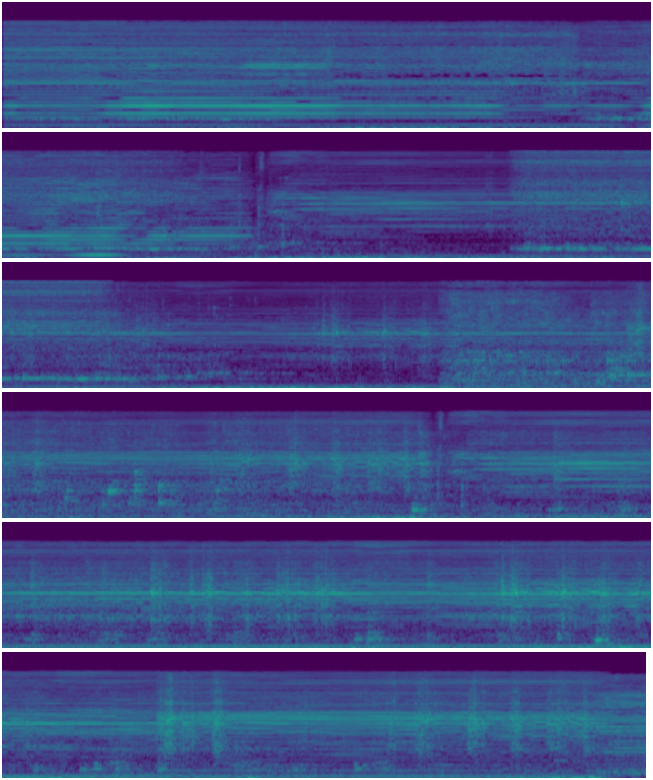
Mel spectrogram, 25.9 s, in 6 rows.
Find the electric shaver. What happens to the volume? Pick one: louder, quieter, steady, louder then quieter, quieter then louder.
quieter then louder.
